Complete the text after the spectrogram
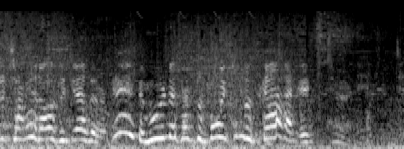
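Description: Weapons clash and slash rapidly in a fight.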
